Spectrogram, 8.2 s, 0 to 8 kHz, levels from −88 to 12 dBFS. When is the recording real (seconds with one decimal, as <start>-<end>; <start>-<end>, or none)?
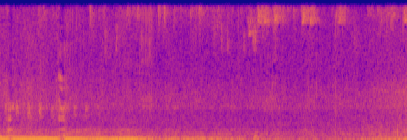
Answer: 0.0-8.2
